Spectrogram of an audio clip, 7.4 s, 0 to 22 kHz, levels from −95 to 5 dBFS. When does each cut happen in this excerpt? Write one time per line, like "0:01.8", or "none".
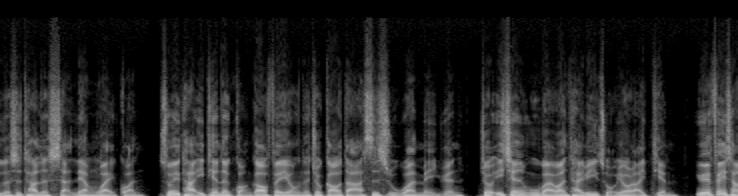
0:01.5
